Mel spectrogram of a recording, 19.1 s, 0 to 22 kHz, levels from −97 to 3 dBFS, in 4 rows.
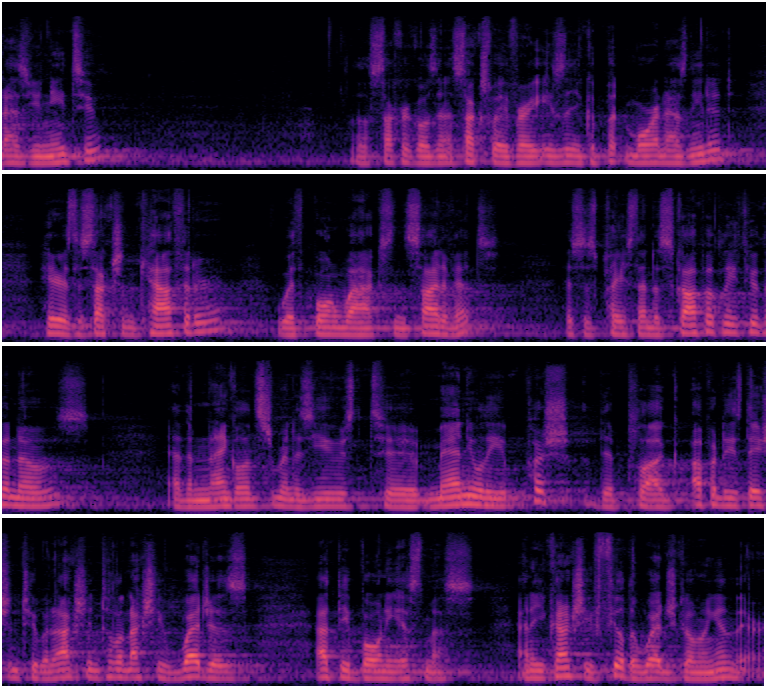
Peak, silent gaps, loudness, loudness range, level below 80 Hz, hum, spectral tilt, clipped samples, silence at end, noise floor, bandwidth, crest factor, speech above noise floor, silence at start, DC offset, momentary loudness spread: -18 dBFS; none; -41 LUFS; 3 LU; under -90 dBFS; none; -6 dB/octave; under 0.1%; 0 s; -69 dBFS; 16 kHz; 22 dB; 28 dB; 0 s; under 0.1%; 12 LU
